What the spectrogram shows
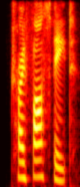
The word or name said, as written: triphosphate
